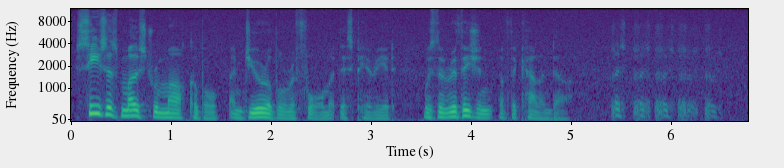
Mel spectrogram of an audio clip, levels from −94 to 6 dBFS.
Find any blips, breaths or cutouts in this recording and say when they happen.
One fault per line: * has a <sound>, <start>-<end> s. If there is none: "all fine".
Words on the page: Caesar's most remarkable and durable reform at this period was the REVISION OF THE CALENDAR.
* has a laugh, 5.4-6.5 s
